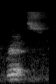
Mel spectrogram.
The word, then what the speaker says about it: wrist: don't say the r the W you say Wrist r i s d but it's spell it with a W CL yes CK is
